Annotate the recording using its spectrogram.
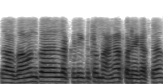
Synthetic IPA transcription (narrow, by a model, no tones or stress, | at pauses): t̪oɡãʊnkalɐkɽikt̪omaːŋapɐɽeːɡasəɾ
